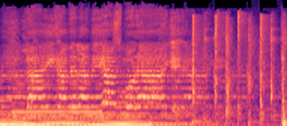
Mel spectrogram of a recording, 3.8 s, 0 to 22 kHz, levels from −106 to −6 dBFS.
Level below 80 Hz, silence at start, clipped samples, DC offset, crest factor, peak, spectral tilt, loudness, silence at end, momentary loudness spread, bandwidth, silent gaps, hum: -20 dBFS; 0 s; under 0.1%; under 0.1%; 14 dB; -4 dBFS; -4 dB/octave; -19 LUFS; 0 s; 8 LU; 18 kHz; none; none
